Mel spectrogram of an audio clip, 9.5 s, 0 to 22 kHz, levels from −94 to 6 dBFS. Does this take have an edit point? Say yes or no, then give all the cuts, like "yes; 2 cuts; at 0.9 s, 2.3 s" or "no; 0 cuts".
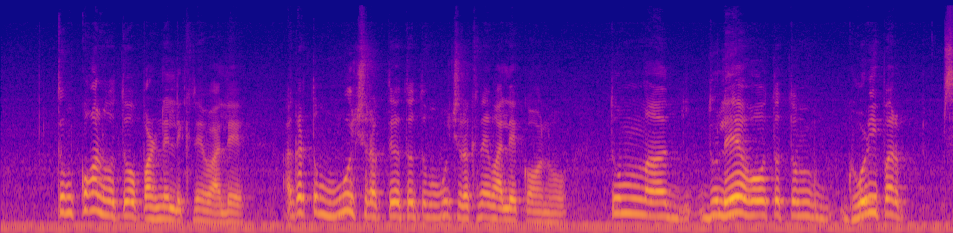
no; 0 cuts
